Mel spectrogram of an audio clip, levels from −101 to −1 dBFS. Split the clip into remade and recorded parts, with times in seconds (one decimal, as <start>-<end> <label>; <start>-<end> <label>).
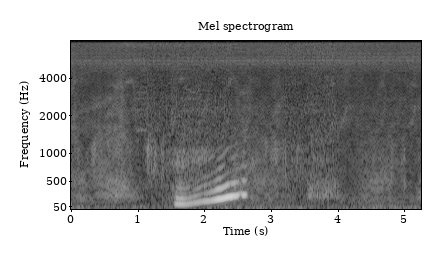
0.0-1.0 remade; 1.0-2.4 recorded; 2.4-3.2 remade; 3.2-4.0 recorded; 4.0-5.3 remade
